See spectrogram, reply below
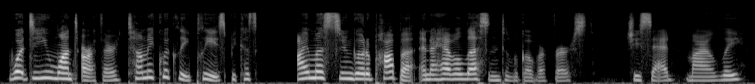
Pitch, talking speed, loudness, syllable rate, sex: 225 Hz, 220 wpm, -21 LUFS, 5.8 syllables/s, female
